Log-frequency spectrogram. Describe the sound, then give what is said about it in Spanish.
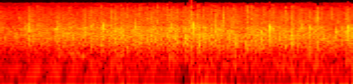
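A crowd claps loudly and steadily, a dense wash of many hands with a few sharper individual claps standing out, and no voices over it; applause for Colombia's soldiers and police at Lake Tota in Boyacá, Colombia. “Hemos ganado eso gracias al heroísmo de los soldados y policías de la patria, para quienes pido un aplauso.”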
